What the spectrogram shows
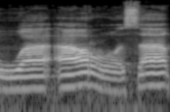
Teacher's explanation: ro sukun ya, sebelumnya berharokat fathah dibaca tebal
